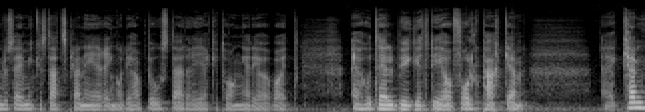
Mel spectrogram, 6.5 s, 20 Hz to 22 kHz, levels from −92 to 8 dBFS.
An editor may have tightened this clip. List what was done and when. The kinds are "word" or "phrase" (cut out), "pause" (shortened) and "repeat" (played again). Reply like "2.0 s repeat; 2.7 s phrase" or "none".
1.4 s word; 4.5 s word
